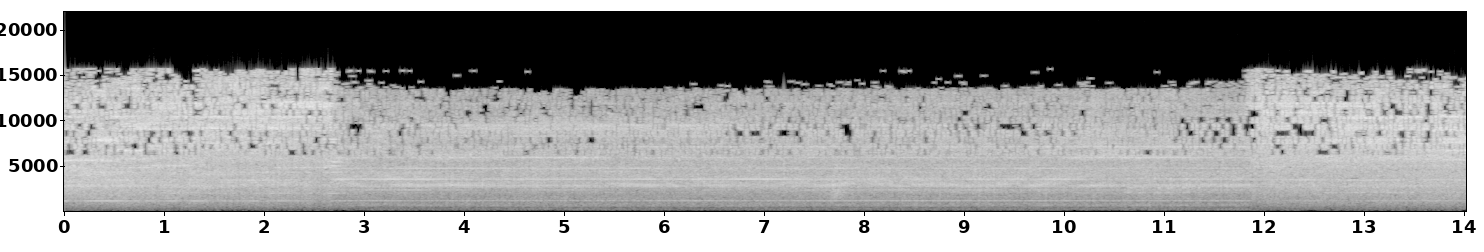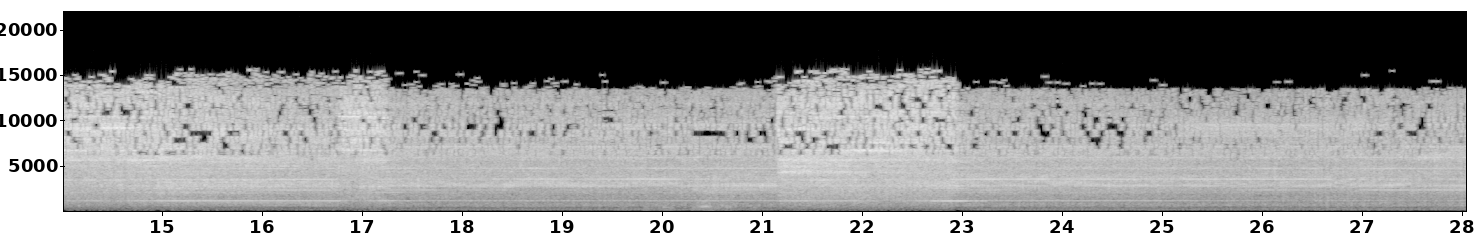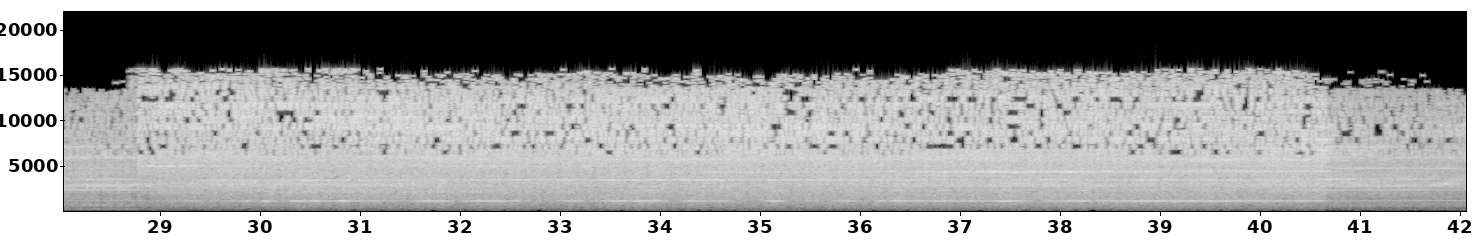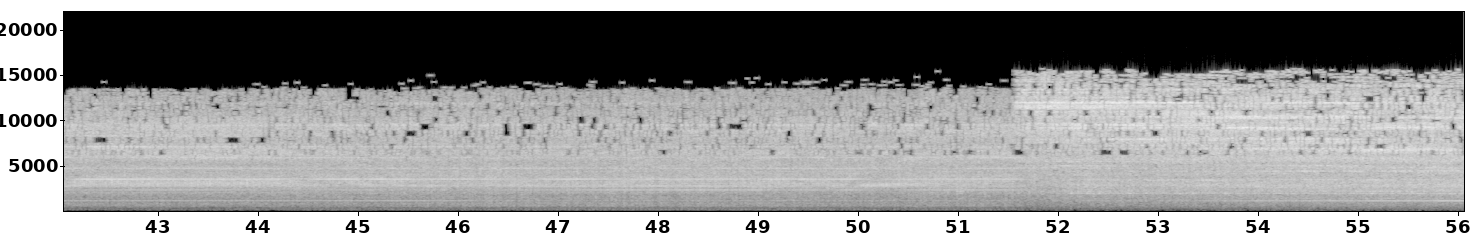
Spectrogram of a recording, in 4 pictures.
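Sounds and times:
belt grinder grinding metal: 0.0 - 27.9, 28.6 - 56.0
belt grinder whine: 0.0 - 56.0.

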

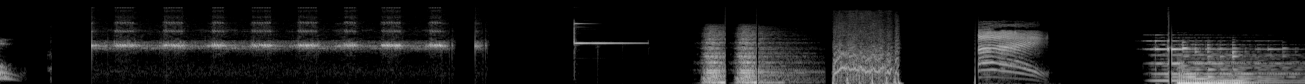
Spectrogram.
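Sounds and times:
crickets chirping: 0.9 - 4.9.

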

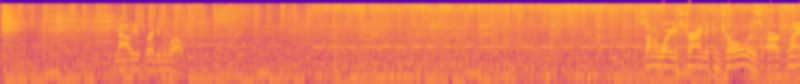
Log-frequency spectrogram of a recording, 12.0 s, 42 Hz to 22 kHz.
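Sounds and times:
background music: 0.0 - 12.0
welding arc crackle and hiss: 0.0 - 12.0.

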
